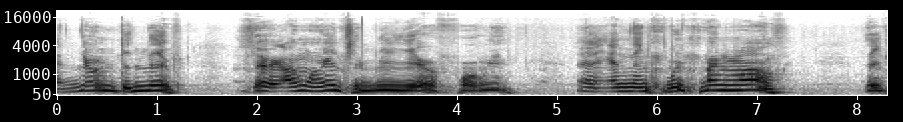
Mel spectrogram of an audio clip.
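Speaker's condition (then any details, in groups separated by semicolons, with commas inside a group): Cerebral palsy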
